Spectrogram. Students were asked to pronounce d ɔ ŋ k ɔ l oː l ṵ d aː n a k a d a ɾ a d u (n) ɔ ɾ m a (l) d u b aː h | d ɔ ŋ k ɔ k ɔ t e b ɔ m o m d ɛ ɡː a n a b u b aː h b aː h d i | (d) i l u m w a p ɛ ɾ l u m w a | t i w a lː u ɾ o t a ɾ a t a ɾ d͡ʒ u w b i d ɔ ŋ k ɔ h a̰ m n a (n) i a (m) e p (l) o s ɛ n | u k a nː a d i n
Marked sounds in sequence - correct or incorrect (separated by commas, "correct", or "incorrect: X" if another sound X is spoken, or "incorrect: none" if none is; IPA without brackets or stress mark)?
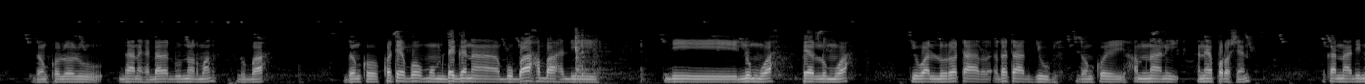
correct, correct, correct, correct, incorrect: n, incorrect: ɾ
